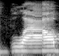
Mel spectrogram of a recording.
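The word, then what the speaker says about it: 3LAU: love the most is um his name is Blau but it's spelled with the number three so it's three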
